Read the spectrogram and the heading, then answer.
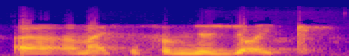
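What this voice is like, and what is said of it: Put-on New York accent. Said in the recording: “clearly you're calling in from New Jersey ... That's the best accent I can do ... my accent is Scottish”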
